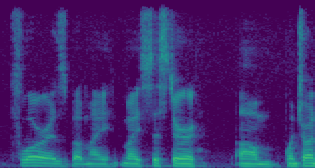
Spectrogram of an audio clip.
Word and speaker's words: Flores: I've always been Flores, but my sister, when trying to get into college, started pronouncing it as Flores, so she could get some special grants and whatnot.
